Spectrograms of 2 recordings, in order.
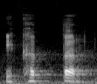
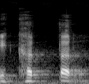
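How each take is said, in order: No difference in how they are said.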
